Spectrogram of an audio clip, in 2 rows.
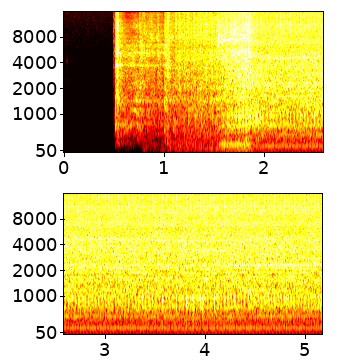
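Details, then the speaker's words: Generac XG10000E after its gummed carburetor was cleaned, needle and seat working, airbox not fully assembled: silence, a short crank, then it springs to life and settles into a steady even hum; choke turned off right away, running cleanly. "it's amazing the difference clean car makes this thing sprung right to life you I was able to turn the choke off right away and the engine sounded good and that was without the airbox fully assembled"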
